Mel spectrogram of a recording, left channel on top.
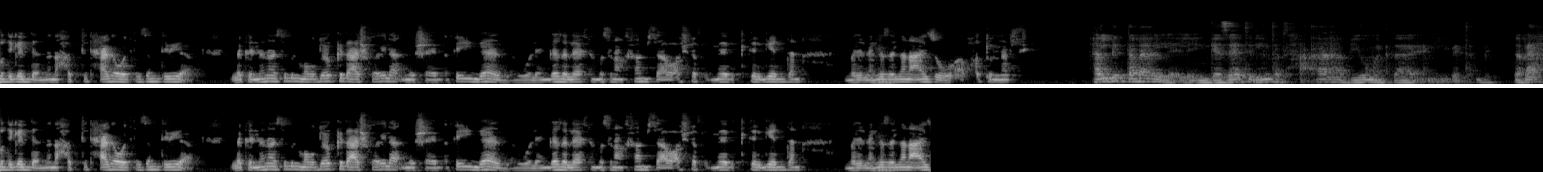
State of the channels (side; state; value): right; drops out; at 9.3 s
